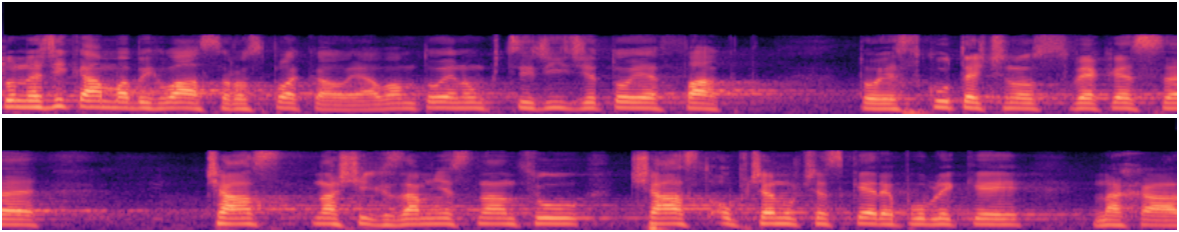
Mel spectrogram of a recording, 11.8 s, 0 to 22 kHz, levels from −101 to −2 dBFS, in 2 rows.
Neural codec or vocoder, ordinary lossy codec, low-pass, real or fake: none; MP3, 64 kbps; 7.2 kHz; real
